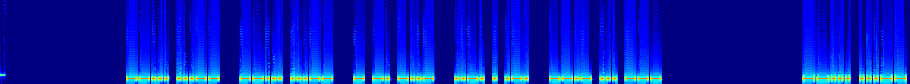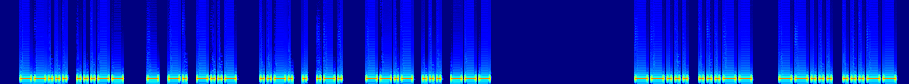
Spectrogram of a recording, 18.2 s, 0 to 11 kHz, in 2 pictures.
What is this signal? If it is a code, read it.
Morse code, heard as a keyed tone, about 33 wpm, 700 Hz. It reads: 73 73 TNX FER QSO 73 73 TNX FER QSO 73 73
